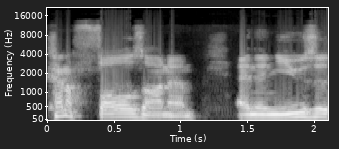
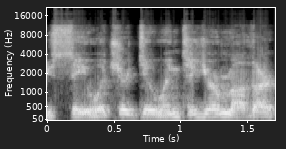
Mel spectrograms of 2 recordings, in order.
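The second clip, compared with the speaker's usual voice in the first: rough, creaky voice borrowed from a movie character; 3 semitones higher than usual. Recounting a movie scene, quoting the mom's line; movie character impression. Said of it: "you did it in that voice".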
